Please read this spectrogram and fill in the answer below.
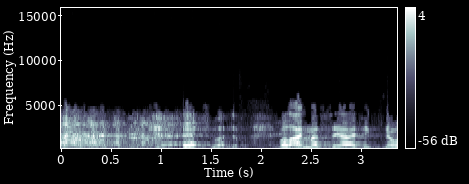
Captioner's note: laughs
